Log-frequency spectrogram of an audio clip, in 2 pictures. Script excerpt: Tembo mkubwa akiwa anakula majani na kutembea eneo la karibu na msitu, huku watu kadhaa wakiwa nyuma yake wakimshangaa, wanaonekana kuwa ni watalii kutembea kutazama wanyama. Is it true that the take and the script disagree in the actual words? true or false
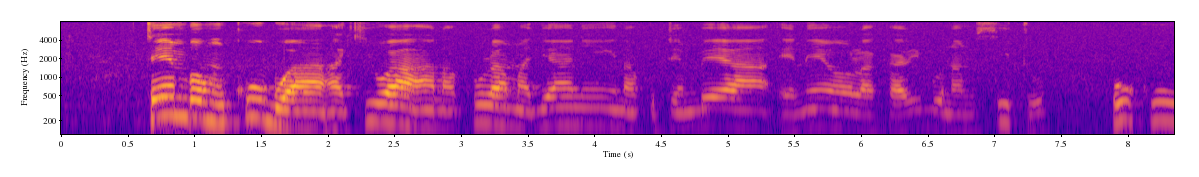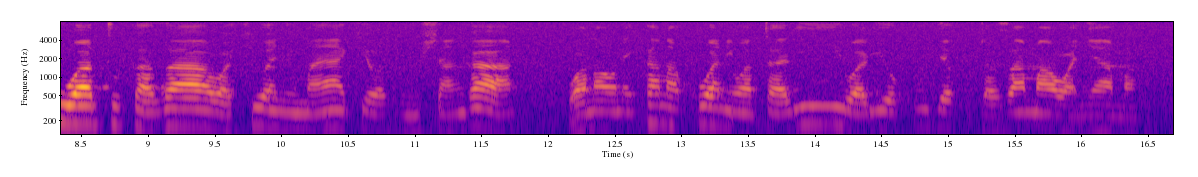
true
